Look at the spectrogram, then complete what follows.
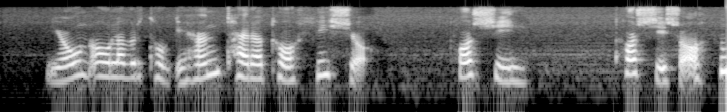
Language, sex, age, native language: Icelandic, female, 20-29, Icelandic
